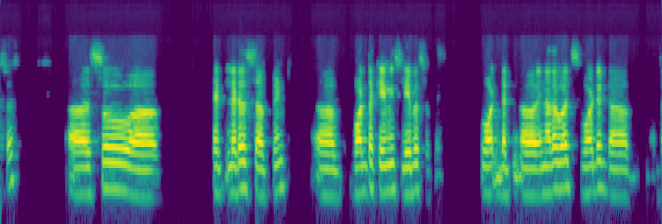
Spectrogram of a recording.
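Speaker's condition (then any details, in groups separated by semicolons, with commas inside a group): No condition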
